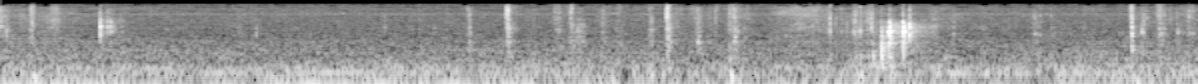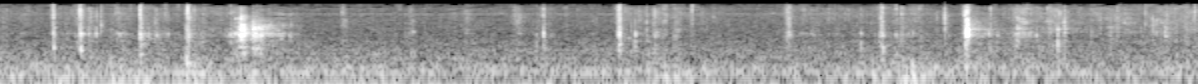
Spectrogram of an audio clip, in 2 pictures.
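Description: A small metal blade shaves a solid white, palm-sized bar of soap held in the palm, producing quiet, crisp scraping and short bright ticks over a low steady hum. A few sharper, louder scrapes stand out near the middle and end.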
